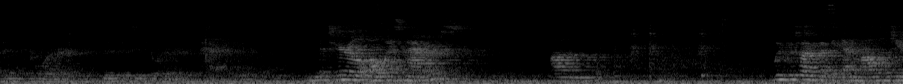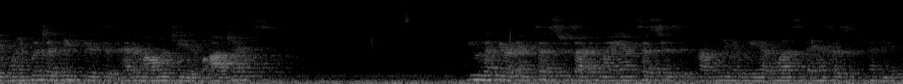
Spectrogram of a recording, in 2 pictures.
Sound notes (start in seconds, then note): none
